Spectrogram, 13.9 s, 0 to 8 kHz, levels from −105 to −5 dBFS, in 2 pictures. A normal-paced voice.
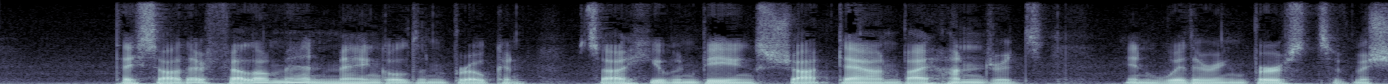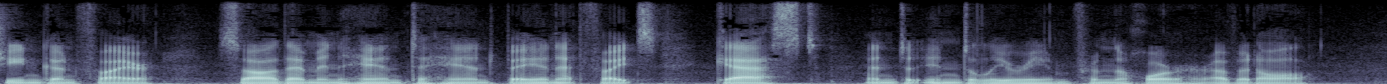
Yes: average, 175 wpm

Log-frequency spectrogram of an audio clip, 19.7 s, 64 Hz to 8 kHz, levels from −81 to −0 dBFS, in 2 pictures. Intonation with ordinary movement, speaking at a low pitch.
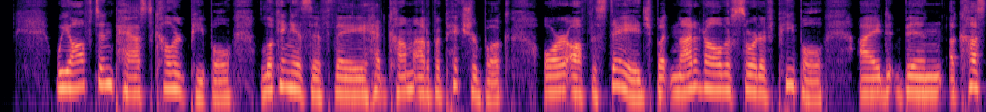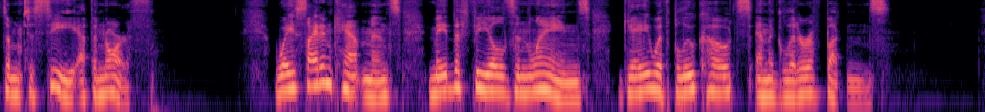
No: average, 3.7 semitones; medium, 150 Hz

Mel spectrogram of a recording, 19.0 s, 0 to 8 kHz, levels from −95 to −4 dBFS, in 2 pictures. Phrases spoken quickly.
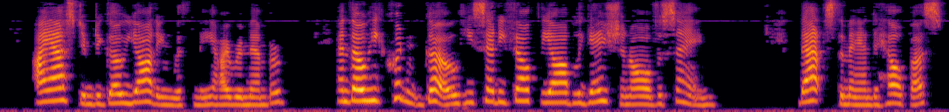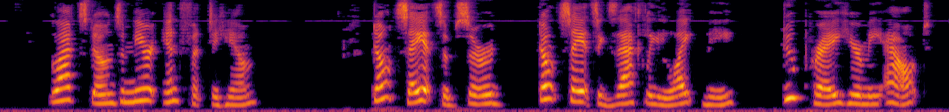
No: average, 160 wpm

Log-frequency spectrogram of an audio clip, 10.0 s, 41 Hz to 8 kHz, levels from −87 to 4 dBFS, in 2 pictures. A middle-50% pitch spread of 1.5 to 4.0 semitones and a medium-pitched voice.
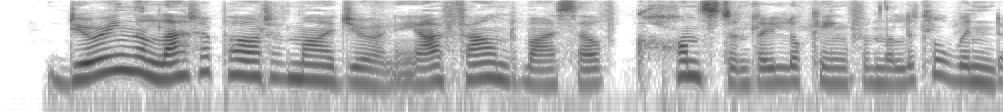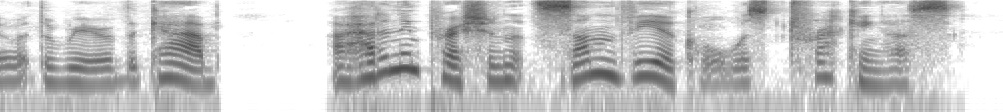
No: average, 4.8 semitones; medium, 180 Hz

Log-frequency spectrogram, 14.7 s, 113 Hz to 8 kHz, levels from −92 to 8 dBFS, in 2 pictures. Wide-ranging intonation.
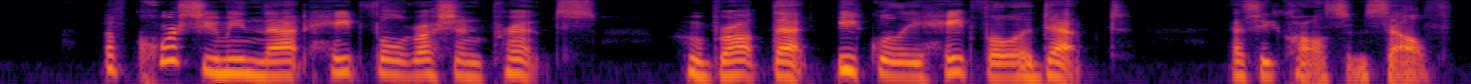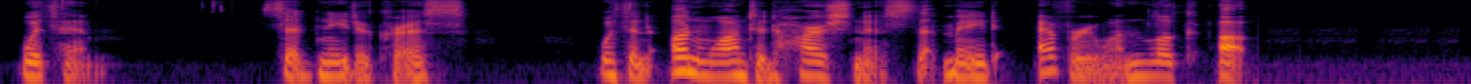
No: average, 3.3 semitones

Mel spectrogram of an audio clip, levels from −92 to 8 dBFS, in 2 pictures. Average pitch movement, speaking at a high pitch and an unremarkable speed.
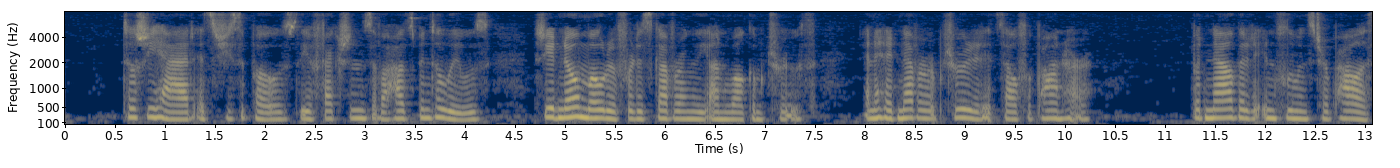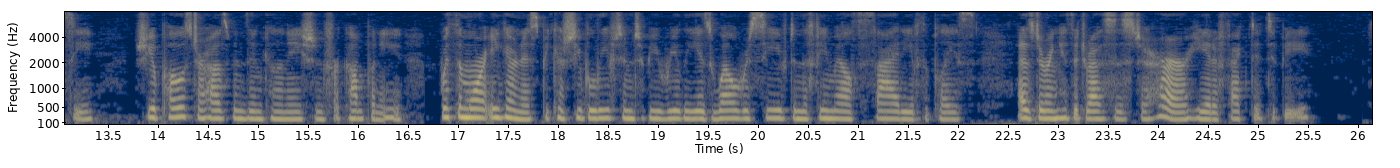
No: narrow, 2.1 semitones; high, 205 Hz; average, 175 wpm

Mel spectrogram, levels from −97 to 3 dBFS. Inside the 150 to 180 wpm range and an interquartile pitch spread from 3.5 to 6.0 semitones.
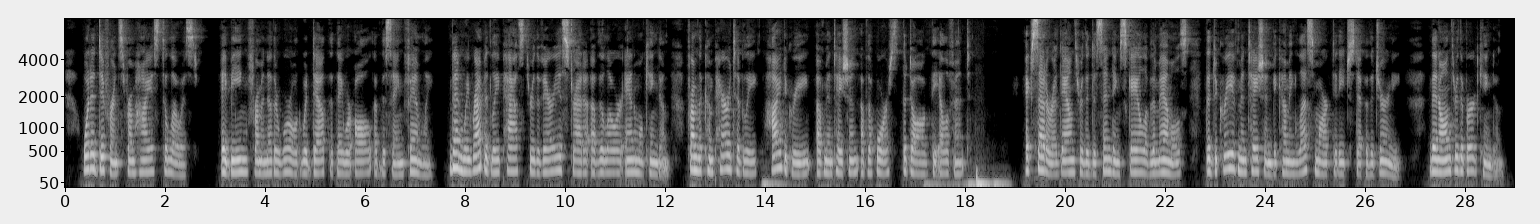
No: average, 155 wpm; narrow, 2.6 semitones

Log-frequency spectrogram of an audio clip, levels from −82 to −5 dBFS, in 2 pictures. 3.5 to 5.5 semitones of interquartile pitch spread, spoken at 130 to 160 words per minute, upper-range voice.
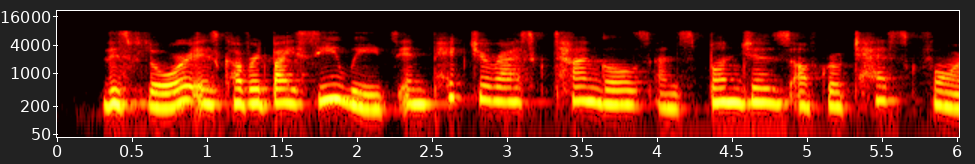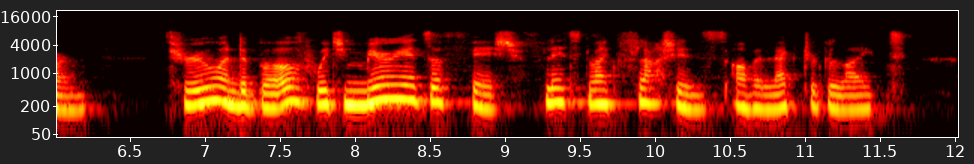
Yes: average, 3.8 semitones; average, 140 wpm; high, 225 Hz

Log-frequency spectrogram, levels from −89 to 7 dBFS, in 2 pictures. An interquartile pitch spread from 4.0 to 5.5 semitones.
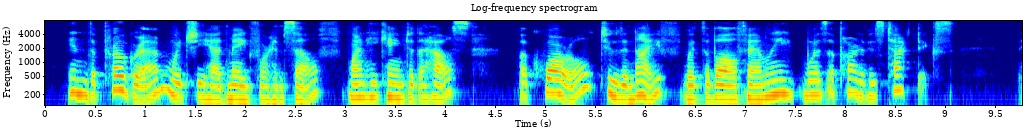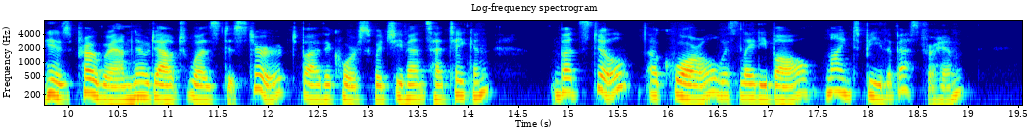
Yes: average, 4.6 semitones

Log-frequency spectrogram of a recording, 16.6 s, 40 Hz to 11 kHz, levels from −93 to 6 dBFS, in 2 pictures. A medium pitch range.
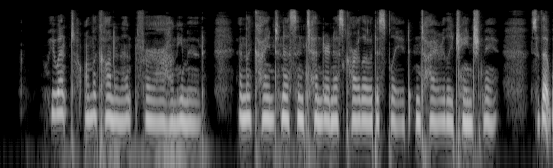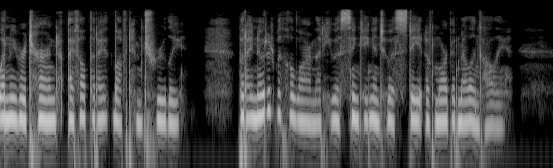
No: narrow, 1.7 semitones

